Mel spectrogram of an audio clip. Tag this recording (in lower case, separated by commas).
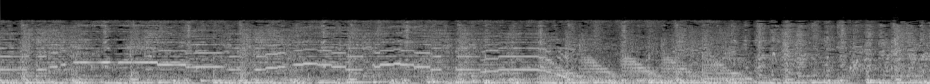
music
